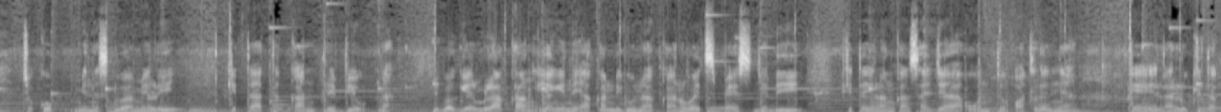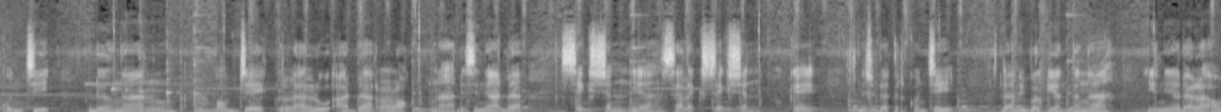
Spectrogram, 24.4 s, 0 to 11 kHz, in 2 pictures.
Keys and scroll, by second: 3.8 z, 4.9 v, 6.8 ctrl+z, 11.1 z, 23.4 z.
